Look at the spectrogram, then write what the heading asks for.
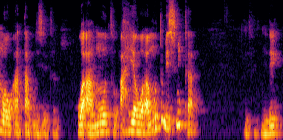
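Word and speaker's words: أموت: Ya, cuma jangan salah baca, jangan begini bismika Allahumma ahya wa bismika amut, itu salah. Harusnya A-nya pendek, sama dengan ahya. Bismikallahumma ahya wa amut. Yang panjangnya mut.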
